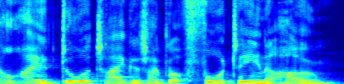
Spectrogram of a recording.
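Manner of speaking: put-on high, gushing little girl. Storyteller voicing a schoolgirl who adores tigers, high and gushing. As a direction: gush like a tiger-mad child.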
